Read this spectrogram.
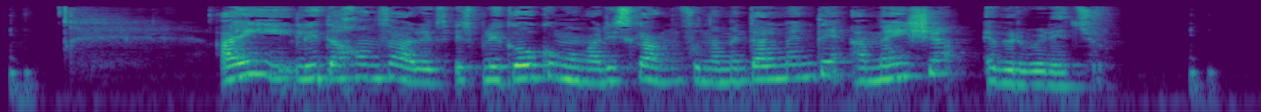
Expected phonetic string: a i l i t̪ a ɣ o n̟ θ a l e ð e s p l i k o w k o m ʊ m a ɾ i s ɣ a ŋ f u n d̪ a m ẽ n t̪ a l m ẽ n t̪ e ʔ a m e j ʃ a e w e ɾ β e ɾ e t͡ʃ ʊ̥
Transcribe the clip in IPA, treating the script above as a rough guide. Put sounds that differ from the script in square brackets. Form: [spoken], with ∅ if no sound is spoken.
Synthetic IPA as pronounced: a i l i t̪ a ɣ o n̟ θ a l e [θ] e s p l i k o w k o m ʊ m a ɾ i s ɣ a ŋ f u n d̪ a m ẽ n t̪ a l m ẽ n t̪ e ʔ a m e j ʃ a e [β] e ɾ β e ɾ e t͡ʃ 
